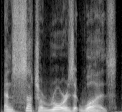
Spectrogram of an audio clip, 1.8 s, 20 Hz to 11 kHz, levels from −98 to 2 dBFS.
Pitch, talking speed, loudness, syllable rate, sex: 130 Hz, 230 wpm, -16 LUFS, 4.1 syllables/s, male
